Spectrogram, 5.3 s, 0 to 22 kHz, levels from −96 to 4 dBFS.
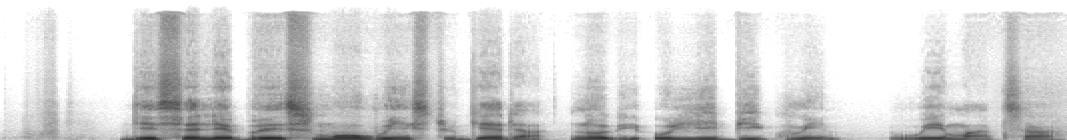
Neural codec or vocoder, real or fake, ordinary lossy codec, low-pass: autoencoder, 48 kHz, 32 numbers a frame, DAC-VAE, trained on Japanese speech; fake; none; none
